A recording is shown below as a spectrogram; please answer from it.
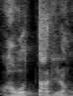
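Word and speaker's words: अवतार: 그 아바타라는 단어가 뭐냐면요, 인도 신이 또 다른 신으로 현현하는, 다른 신으로 나타나는 그 단어를 산스크리트어로 아워따리라고 합니다.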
